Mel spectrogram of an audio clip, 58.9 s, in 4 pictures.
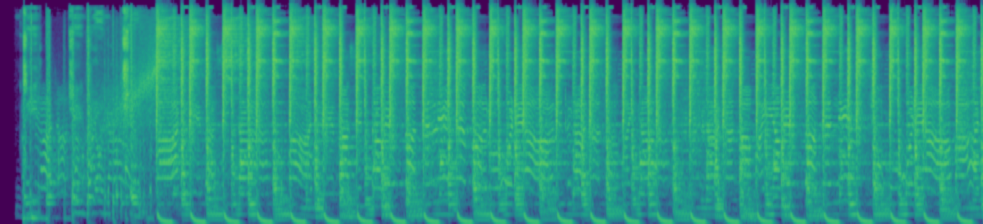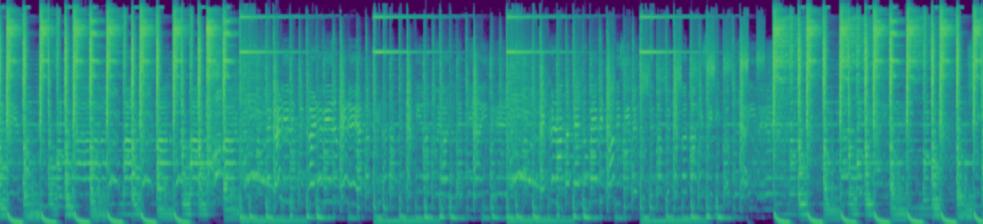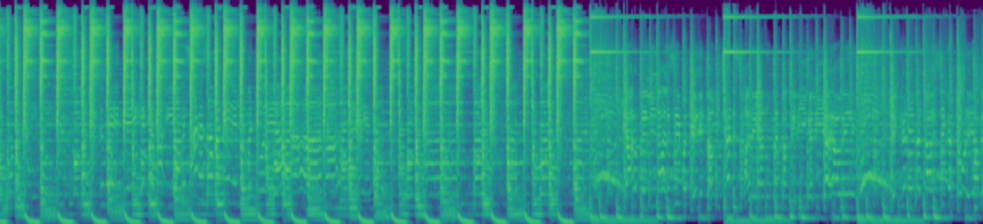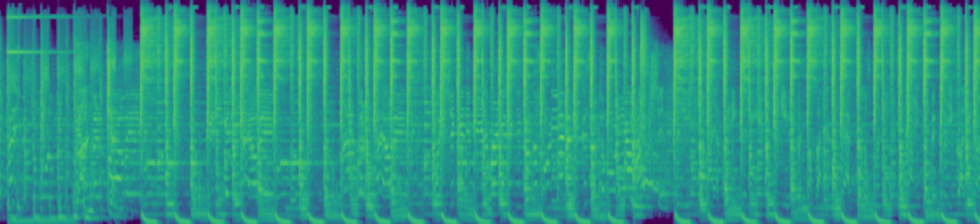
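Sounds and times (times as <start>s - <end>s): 
bass remix song: 0.2s - 58.9s.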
